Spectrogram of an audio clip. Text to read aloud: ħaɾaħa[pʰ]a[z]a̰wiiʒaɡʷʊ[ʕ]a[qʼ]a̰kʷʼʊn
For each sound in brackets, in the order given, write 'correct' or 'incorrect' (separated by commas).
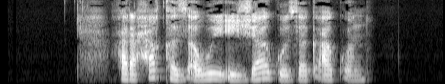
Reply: incorrect, correct, incorrect, incorrect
